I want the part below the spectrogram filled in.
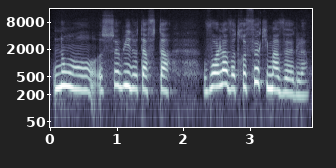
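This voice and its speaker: A woman's voice: sits high, unhurried, mellow. A woman voicing a witty, mocking young marquise in a one-woman reading of a classic stage comedy, speaking in a cool, teasing and imperious way. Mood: offhand. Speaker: reader of a play.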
